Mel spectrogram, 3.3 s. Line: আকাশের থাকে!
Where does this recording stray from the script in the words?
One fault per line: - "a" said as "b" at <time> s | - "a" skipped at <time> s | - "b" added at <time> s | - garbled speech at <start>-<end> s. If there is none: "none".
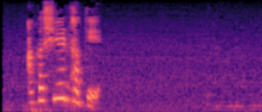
none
